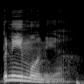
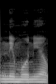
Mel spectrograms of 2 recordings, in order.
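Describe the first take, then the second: First: The word begins with a sounded P. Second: The word begins without any P sound. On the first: "आप निमोनिया को पिमोनिया बोलो" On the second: "क्योंकि पी silent है। या फिर निमोनिया बोलो"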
